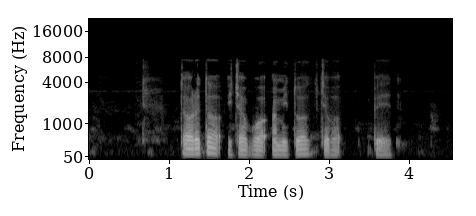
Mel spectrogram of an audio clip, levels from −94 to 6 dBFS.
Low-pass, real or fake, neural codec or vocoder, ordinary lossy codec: none; real; none; none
